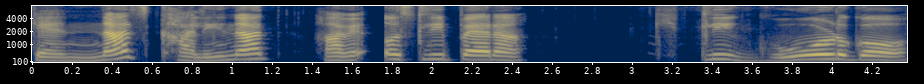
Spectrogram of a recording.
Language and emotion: Goan Konkani, surprised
